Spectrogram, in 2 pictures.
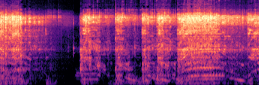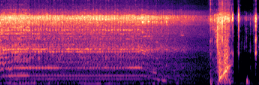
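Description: Electric motor of a LEGO car whirring as it spins the wheels freely with the car upside down. The pitch wavers about three seconds in, holds steady for a few seconds, then winds down near the end.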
